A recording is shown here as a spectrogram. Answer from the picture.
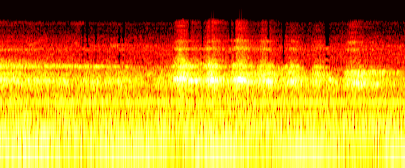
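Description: A man's long breathy exhale trailing off, then a few short gasping breaths as he catches his breath.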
